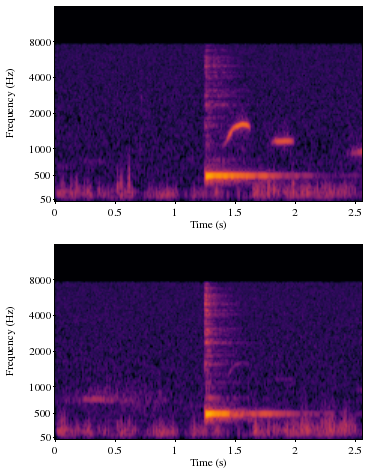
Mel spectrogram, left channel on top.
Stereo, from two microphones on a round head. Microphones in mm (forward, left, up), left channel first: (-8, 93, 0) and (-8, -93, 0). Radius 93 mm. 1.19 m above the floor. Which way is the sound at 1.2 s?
70° right (ahead or behind).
